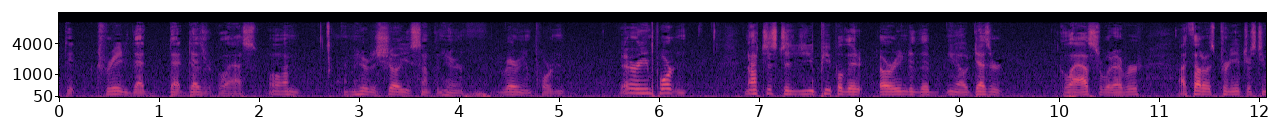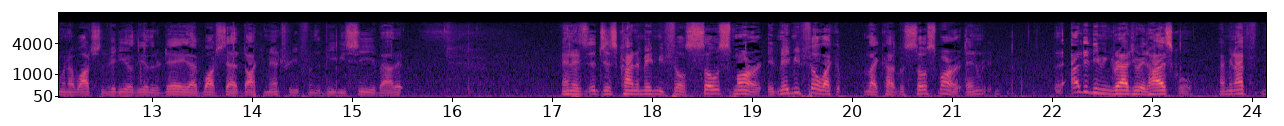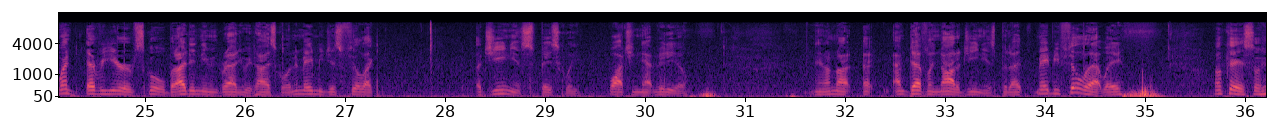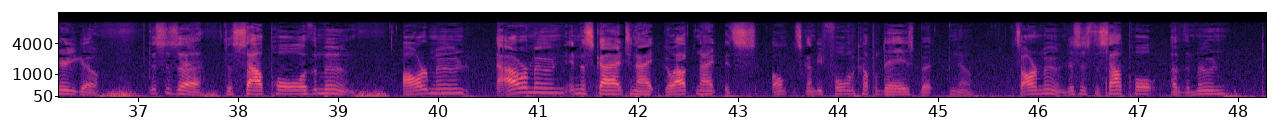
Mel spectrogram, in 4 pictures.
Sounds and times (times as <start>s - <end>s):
Speech: 0.0s - 6.3s, 6.9s - 9.4s, 10.0s - 15.6s, 17.1s - 27.4s, 28.3s - 30.5s, 31.7s - 34.8s, 35.7s - 47.9s.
